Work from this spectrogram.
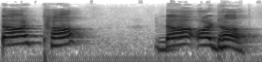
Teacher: मूर्धा के अंतर्गत ट, ठ, ड और ढ हो जाएगा। ये ट वर्ग हो गया हमारा।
